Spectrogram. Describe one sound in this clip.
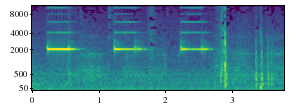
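A microwave oven beeps three times.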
